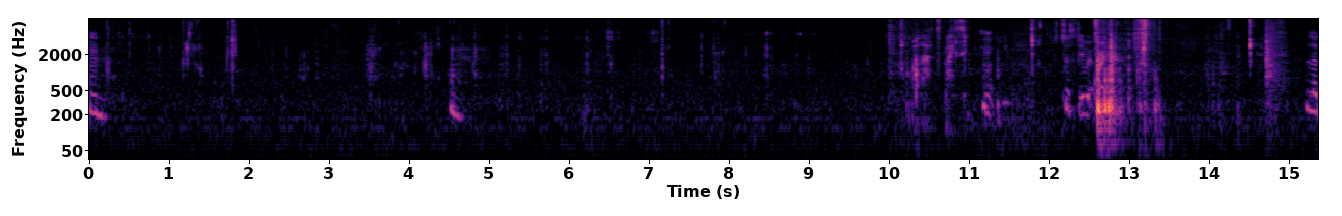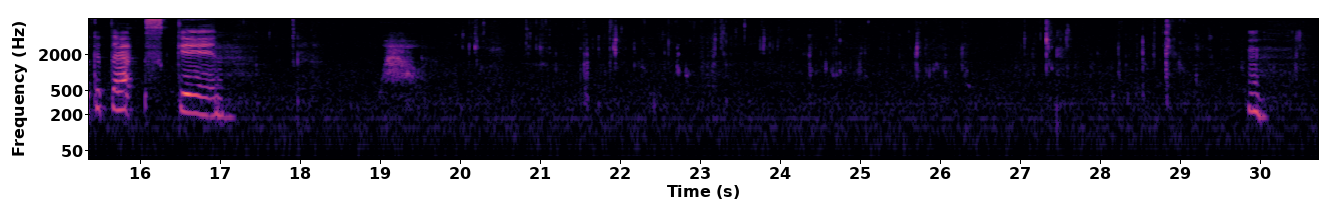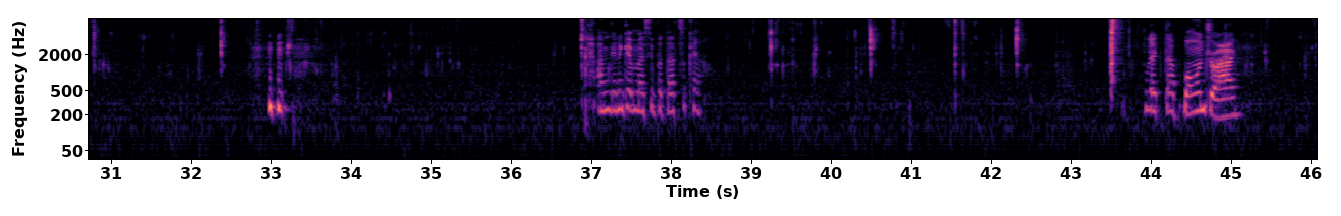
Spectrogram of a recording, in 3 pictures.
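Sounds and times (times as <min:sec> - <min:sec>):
wet chewing with mouth clicks: 0:00.1 - 0:10.3, 0:11.3 - 0:12.1, 0:19.9 - 0:29.6, 0:30.2 - 0:37.1, 0:38.5 - 0:44.0, 0:45.2 - 0:46.0
chewing chicken skin: 0:38.7 - 0:43.9
wet mouth clicks: 0:43.5 - 0:43.8.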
